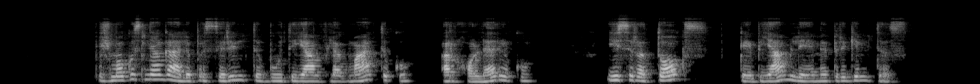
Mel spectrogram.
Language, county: Lithuanian, Šiauliai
